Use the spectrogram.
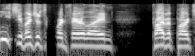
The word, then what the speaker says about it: Fairlane: Both times he called it Ford Fairline. Fairlane?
